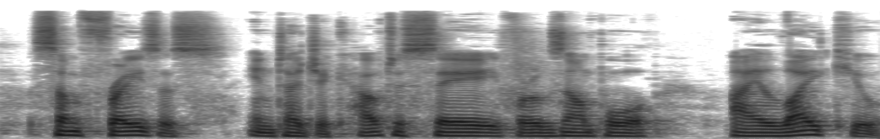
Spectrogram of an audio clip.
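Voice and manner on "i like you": usual speaking voice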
